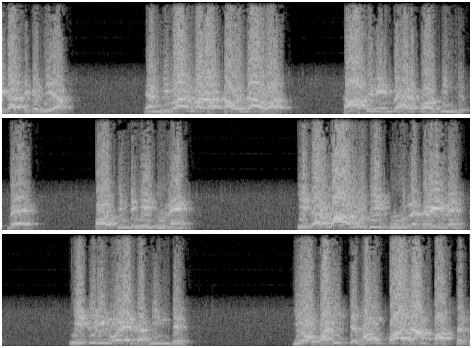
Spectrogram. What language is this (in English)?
Thai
